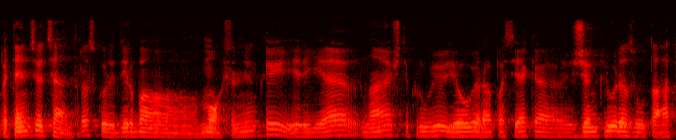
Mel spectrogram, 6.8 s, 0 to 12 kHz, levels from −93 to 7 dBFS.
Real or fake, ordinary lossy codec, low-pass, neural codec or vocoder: real; AAC, 64 kbps; 7.2 kHz; none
